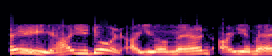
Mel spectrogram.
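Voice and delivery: a hint of a hearty grandpa; lightly voiced grandpa. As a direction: tease the little one, pitch lifted. Caller voices grandpa greeting grandchild.

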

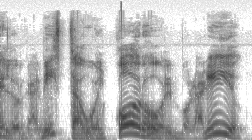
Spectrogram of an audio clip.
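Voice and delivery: usual speaking voice

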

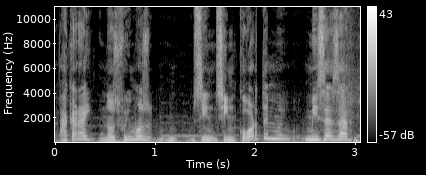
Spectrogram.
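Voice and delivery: oops, we skipped the break; sudden realization. Real, not acted. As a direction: pitch jumps high, startled and amused. Realizes they missed the break.

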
